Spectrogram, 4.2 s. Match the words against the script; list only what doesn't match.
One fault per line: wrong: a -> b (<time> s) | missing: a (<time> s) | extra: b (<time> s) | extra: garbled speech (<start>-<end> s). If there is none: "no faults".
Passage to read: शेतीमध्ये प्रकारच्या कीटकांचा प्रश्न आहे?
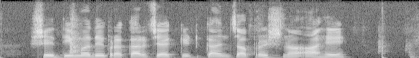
no faults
